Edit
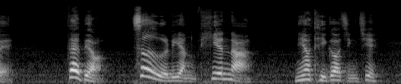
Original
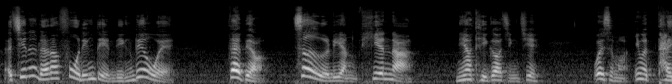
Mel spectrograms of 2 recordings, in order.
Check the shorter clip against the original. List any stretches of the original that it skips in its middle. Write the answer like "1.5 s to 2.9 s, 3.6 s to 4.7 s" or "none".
none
